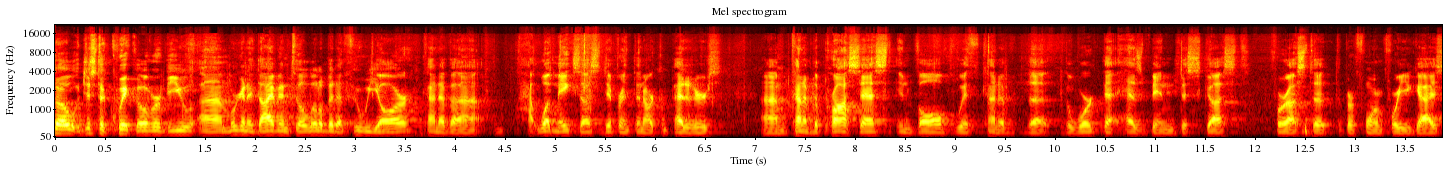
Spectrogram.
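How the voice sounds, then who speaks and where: A man talks at a fairly quick pace, his fairly low pitch showing ordinary variation. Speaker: financial advisor. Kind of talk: business presentation. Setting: council meeting with microphone. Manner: many filler words.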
